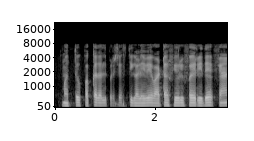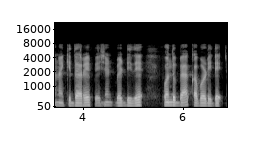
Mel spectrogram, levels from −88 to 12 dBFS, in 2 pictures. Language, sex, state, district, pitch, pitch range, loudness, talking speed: Kannada, male, Karnataka, Koppal, 115 Hz, 110-115 Hz, -18 LUFS, 115 wpm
